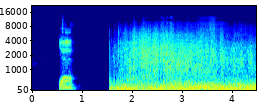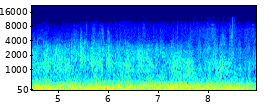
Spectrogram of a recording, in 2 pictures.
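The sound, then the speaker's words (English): Explosions: a brief tonal burst, then a loud, dense, steady roar that rumbles on without a break for about seven seconds. “So, we're back. Everything exploded.”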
